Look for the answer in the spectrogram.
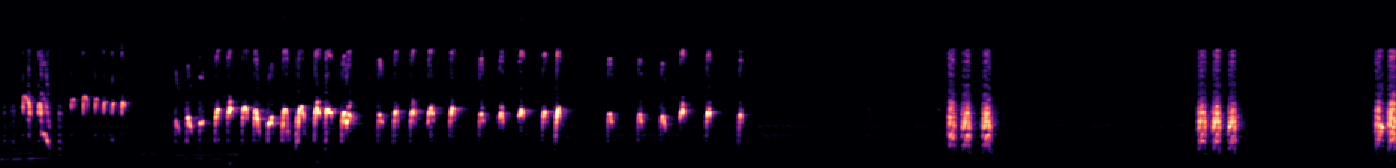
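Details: Olive-backed sunbird song played to bring males into breeding condition: high, rapid chirping trills in quick bursts over the first six seconds, faint thin whistled tones beneath, then three short sharp chip clusters after pauses.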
